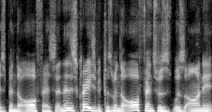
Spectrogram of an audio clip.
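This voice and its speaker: Over music in the background, a man with a New York accent talks at a fairly quick pace in an animated tone. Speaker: sports fan streamer, Army veteran. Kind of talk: live stream chat.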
